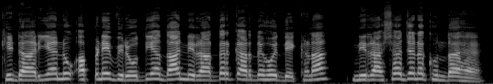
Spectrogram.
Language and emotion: Punjabi, disgusted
